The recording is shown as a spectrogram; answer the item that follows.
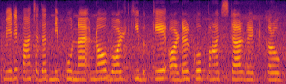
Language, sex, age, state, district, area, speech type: Urdu, female, 30-45, Uttar Pradesh, Aligarh, urban, read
